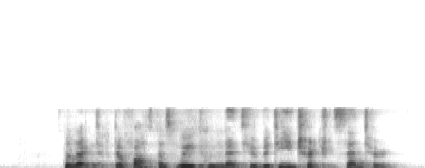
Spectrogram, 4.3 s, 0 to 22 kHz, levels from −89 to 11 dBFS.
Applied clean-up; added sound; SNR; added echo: neural mask model DeepFilterNet 3.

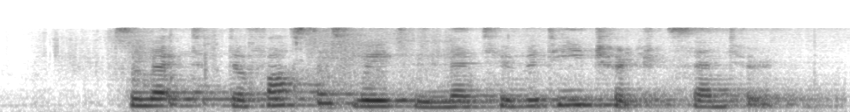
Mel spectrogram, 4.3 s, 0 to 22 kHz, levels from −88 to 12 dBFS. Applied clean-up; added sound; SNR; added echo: neural separator model SepFormer DNS4.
